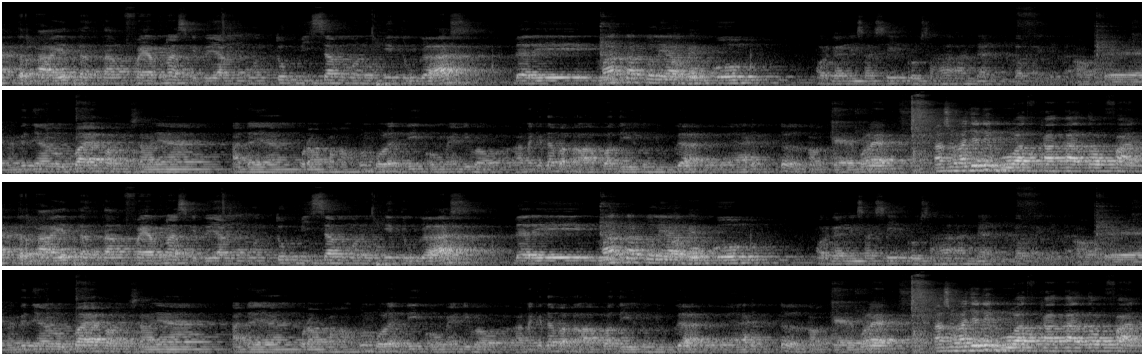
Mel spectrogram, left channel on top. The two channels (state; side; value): normal; both; correlation 0.78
